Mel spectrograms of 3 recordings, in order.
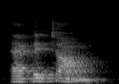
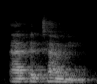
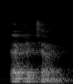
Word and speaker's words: epitome: that is epitome people generally say it as epitome which is incorrect pronunciation epitome is the correct pronunciation epitome move to the next one how do you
